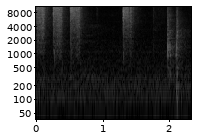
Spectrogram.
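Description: Cooking oil being sprayed onto a frying pan in short hissing squirts: three quick ones, then a fourth about a second later.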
